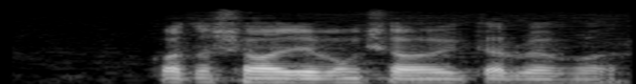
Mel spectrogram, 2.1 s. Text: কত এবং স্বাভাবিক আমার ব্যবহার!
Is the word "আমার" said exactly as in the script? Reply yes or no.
no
